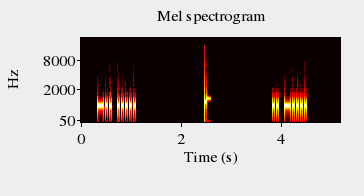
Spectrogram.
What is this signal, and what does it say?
Morse code, heard as a keyed tone, about 30 wpm, 700 Hz. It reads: D5 I6
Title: Single-Letter Single-Number 30wpm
